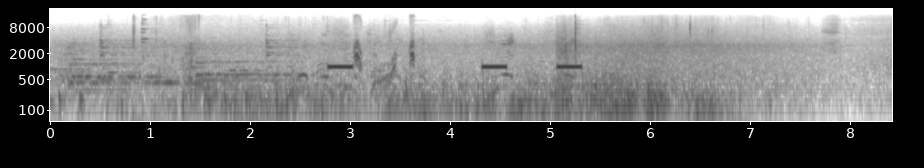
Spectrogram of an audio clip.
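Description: Music for the first couple of seconds, then shouted voices bleeped out by three short, loud, single-pitch censor beeps, over a steady rushing noise of wind and river water. The noise fades toward the end.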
